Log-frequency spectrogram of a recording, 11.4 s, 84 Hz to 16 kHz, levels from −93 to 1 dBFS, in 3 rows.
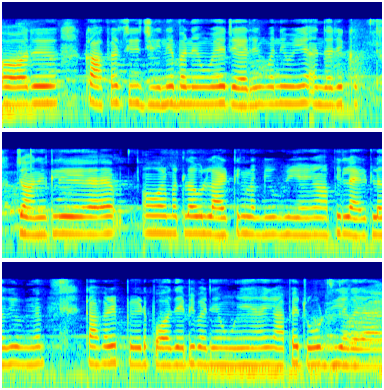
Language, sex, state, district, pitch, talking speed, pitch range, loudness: Hindi, female, Jharkhand, Jamtara, 235 Hz, 220 wpm, 230-240 Hz, -24 LUFS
